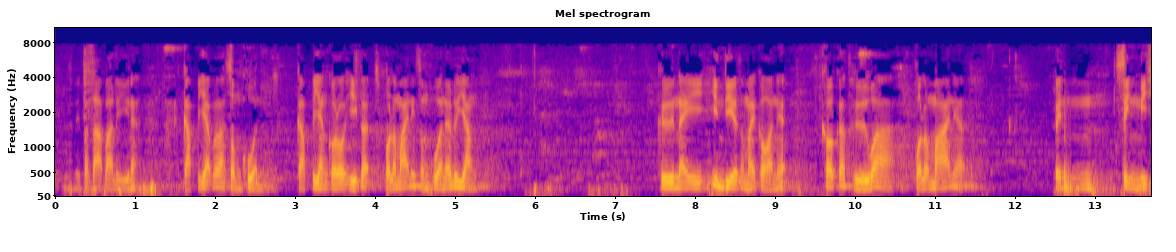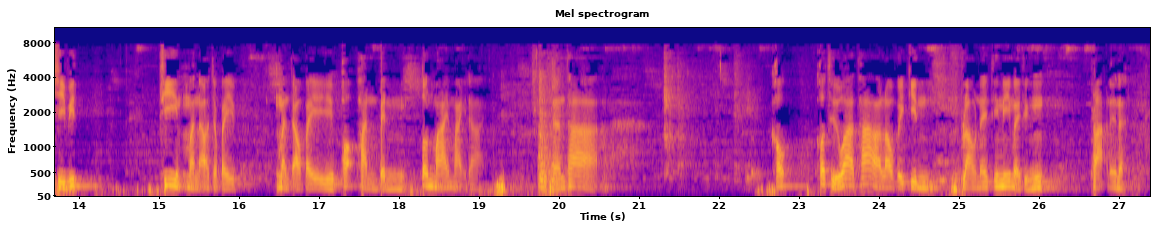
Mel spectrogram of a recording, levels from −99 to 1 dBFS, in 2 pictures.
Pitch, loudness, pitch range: 100 Hz, -20 LUFS, 95-110 Hz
